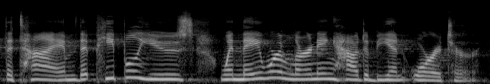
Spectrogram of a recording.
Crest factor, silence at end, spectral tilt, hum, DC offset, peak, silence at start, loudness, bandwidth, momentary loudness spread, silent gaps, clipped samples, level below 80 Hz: 16 dB; 0.1 s; -4 dB/octave; none; under 0.1%; -8 dBFS; 0 s; -24 LUFS; 12 kHz; 6 LU; none; under 0.1%; -72 dBFS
